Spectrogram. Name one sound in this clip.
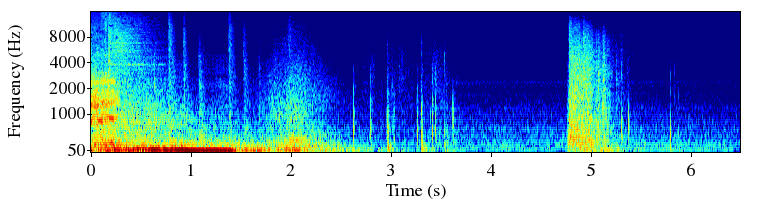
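A man stomps and kicks a fallen man with heavy thuds.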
